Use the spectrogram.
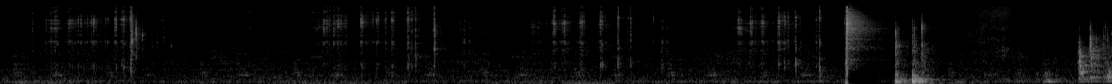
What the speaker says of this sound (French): je vais cranter les arrondis avec mes ciseaux cranteurs comme ceci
